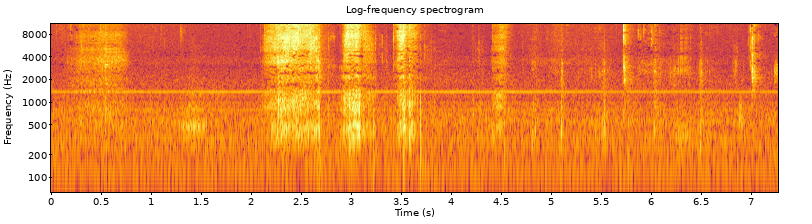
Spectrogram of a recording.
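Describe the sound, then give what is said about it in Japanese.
Eating canned tantanmen made with thin konjac noodles: a cluster of louder wet chewing and slurping bursts, then a string of small, soft mouth clicks, with no talk. “F1 さんからいただいた担々麺いただきます”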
